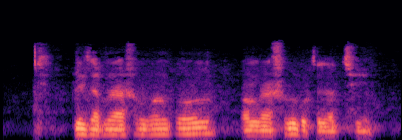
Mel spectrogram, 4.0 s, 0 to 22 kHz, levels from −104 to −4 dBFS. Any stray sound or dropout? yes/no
no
